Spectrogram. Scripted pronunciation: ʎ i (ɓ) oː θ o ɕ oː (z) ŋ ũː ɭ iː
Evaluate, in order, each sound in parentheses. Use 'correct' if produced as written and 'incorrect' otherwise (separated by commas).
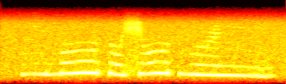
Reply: incorrect, incorrect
